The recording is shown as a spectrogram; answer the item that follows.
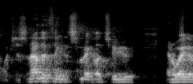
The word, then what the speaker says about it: semaglutide: And the reason for this is that there is a black box warning on semaglutide.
